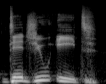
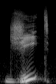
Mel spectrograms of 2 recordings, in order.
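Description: First: Each of the three words is said separately. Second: The words are squeezed into one short syllable. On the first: "It is. It is" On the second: "I'm phrasing it as a question"

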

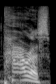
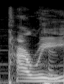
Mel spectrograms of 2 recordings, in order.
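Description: First: It is said with an English pronunciation. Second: It is said with a French-style pronunciation. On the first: This is how people say it locally. The speaker calls it right. "It's like we say Paris" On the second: This is not how people say it locally. The speaker calls it wrong. "We don't say Paris"

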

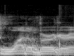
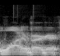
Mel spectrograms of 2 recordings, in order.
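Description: First: It is said as three clear parts, what-a-burger. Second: It is said with 'water' as the first part. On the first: This is the real name of the restaurant. The speaker calls it right. "It's Whataburger" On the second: This is the mistaken idea of the name. The speaker calls it wrong. "they're not water burgers"

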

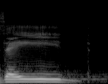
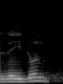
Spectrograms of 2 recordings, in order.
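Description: First: The word ends on d with no vowel. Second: The word ends with an added -un. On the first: The speaker calls it right. "You stop, you just say Zayd" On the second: The speaker calls it wrong. "You don't say Zaydun"

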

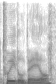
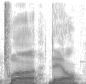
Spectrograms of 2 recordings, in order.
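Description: First: An extra L syllable is added in the middle. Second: The first syllable's vowel is an A sound. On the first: "put an extra L" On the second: "pronounce both E's with an A"

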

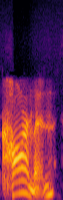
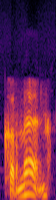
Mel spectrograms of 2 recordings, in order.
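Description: First: The stress is on the first syllable. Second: The stress is on the last syllable. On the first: This is the usual English way of saying the name. "we call her Carmen" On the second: This is the French way of saying the name. "so the accent is on the final syllable"

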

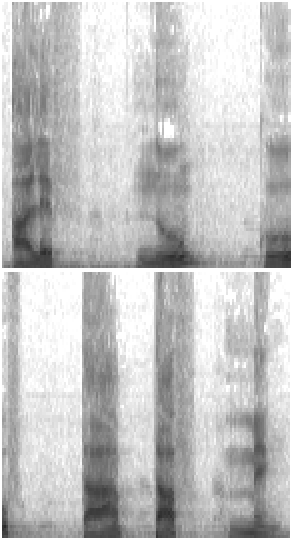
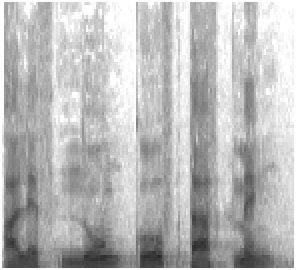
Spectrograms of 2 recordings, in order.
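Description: First: The letters are said slowly. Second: The letters are said quickly.

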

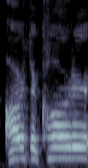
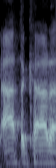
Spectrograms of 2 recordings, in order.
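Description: First: The r sounds in the name are pronounced. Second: The r sounds in the name are dropped. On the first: The speaker calls it right. "pronounced properly was Arthur Carter" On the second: The speaker calls it wrong. "I think you said my name wrong"

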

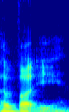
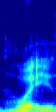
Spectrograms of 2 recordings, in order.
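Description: First: The middle consonant sounds like a V. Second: The middle consonant sounds like a W. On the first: "It's technically Hawaii. The W is a V" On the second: "But Hawaii is also acceptable"

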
